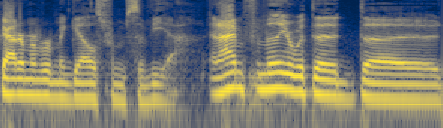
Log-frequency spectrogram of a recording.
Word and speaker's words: Sevilla: I think it's pronounced Sevilla. – Sevilla, yeah. – At least that's how the soccer team pronounces it.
